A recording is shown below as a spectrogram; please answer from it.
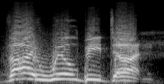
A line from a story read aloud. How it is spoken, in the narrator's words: just shouts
